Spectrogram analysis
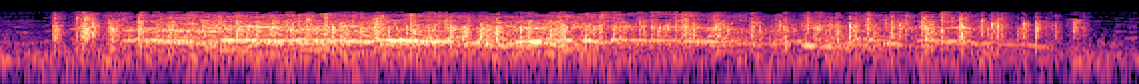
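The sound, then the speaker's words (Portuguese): A large crowd, the population of Pompeii, applauds at a public spectacle: steady, dense, rapid clapping with cheering and shouting voices mixed in, loud throughout and tapering slightly toward the end. “Uma hora depois, em pleno espetáculo, Plínio Severus é aplaudido pela população de Pompeia como um dos vitoriosos do Império.”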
